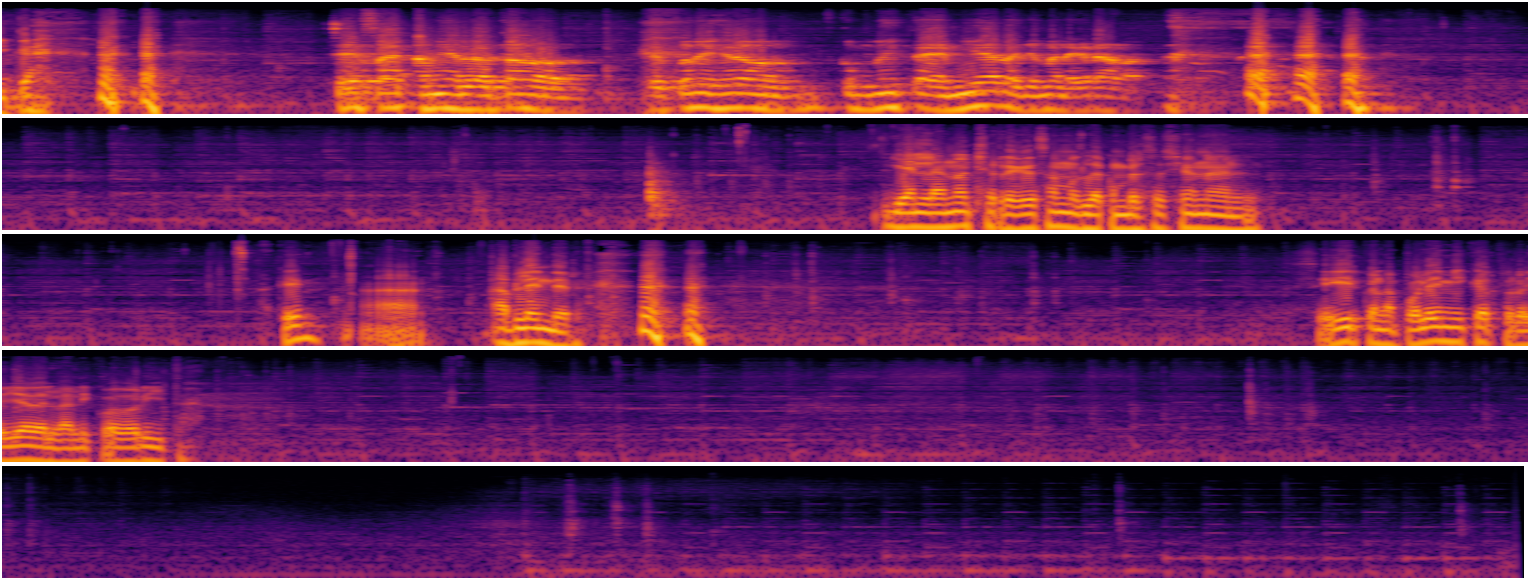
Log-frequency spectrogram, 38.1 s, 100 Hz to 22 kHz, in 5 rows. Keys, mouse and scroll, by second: 8.9 click, 11.1 middle click, 11.3 scroll up 1, 11.4 middle click, 12.0 click, 14.8 alt+m, 16.4 click, 17.7 1, 18.2 Return, 19.2 i, 20.0 middle click, 20.4 shift+f, 20.5 click, 22.6 middle click, 22.9 ctrl+z, 23.5 z, 23.6 f, 23.7 click, 24.0 shift+middle click, 24.2 middle click, 25.5 click, 28.1 middle click, 29.2 shift+middle click, 29.4 middle click, 29.5 middle click, 30.1 scroll up 1, 30.2 middle click, 32.4 click, 33.6 ctrl+z, 36.0 right click, 36.0 click, 37.0 click, 37.8 q.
